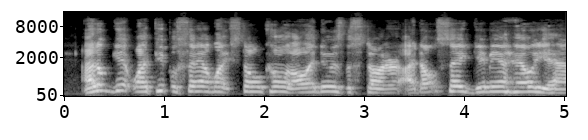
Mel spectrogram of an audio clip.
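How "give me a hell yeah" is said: ordinary talk, nothing marked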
